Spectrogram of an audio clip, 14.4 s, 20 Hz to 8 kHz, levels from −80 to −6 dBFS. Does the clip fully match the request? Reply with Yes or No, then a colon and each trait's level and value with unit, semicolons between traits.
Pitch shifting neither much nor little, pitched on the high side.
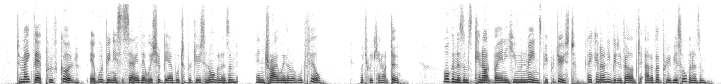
No: narrow, 1.8 semitones; high, 200 Hz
